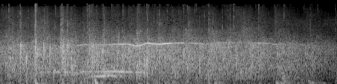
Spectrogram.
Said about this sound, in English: Big round of applause.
